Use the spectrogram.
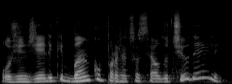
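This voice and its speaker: A man tells stories in lively street slang, his voice sitting a bit high. The sound is dry, close and plainly miked. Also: rapid-fire, no echo. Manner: animated storytelling with street slang. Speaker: football coach and guest. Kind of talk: casual interview talk. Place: podcast studio.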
